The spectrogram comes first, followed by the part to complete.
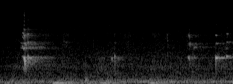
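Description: Dry-erase marker squeaking on a glass whiteboard while words are written, in three short high squeaks.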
